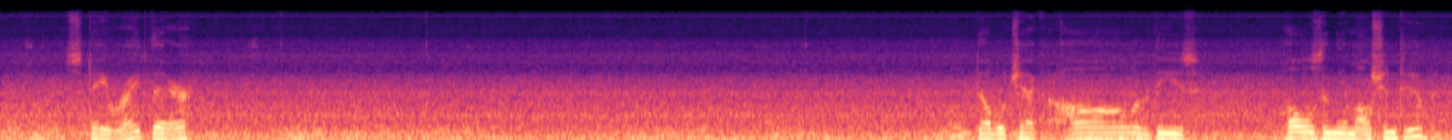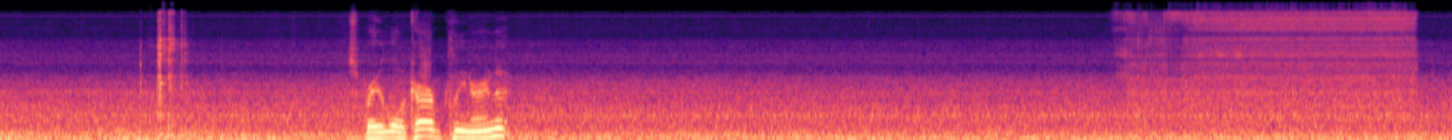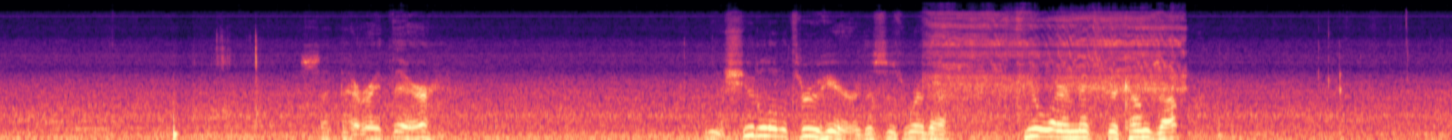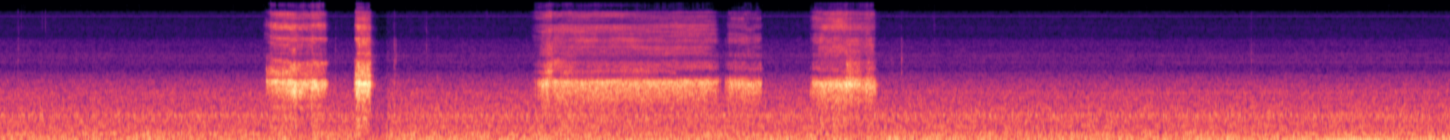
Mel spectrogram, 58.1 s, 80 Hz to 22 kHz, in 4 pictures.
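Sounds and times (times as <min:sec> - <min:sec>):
steady background hum: 0:00.0 - 0:58.0
aerosol spray hiss: 0:25.7 - 0:28.8, 0:38.3 - 0:40.9, 0:48.9 - 0:52.3.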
